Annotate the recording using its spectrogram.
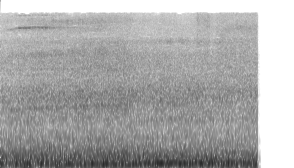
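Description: Steady outdoor traffic noise from the road, with a low rumble and no distinct events. It cuts off abruptly just before the end.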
